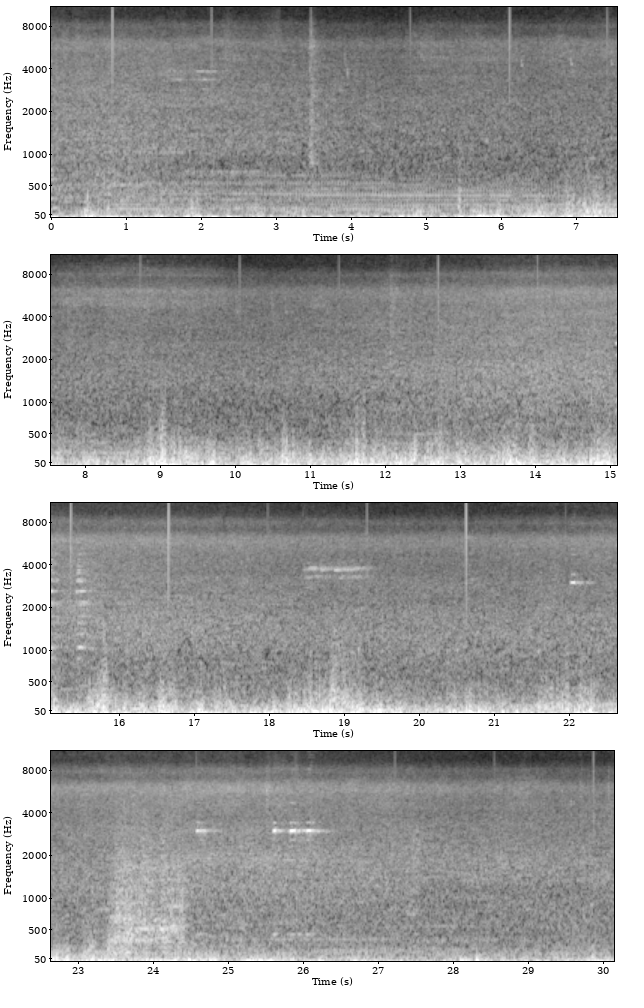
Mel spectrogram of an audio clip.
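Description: Street traffic: a steady rumble of passing motorbike and car engines, with several short horn toots in the second half.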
